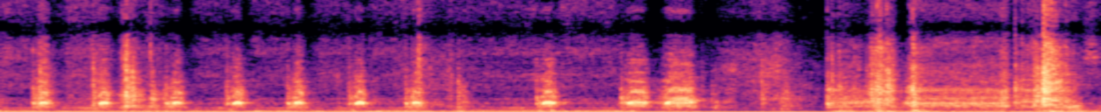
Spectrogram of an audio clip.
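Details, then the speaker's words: Canon Pixma printer/scanner that had quit feeding paper, now working with the cover off after disassembly, cause unknown. Even rhythmic mechanical ticks about three per second as the head and feed step, with a low steady hum: normal printing. "Just don't know why it's working now that the cover's off."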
